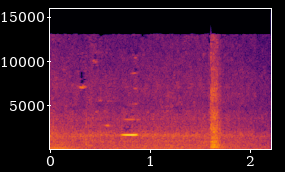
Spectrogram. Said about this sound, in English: Look, there she is getting in her car.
